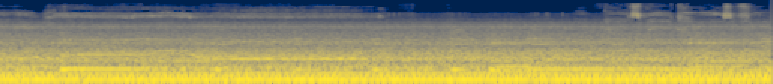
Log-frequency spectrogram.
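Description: Car cabin noise at highway speed: a steady low rumble from the tyres and engine, with a faint hum over it.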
